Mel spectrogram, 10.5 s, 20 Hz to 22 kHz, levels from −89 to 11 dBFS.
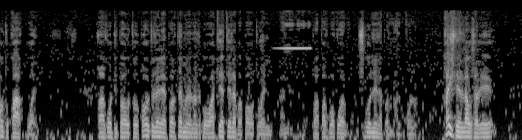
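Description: Throughout the clip, overdone noise removal is at work: a noise reduction stage set far too aggressively pulls individual frequency bands down or out whenever they sit near its noise estimate. The background drops and breaks up into twinkling specks.

From 5.44 to 6.24 s, a loudspeaker feedback squeal appears when the microphone hears its own loudspeaker and the loop gain tops unity at 5.3 kHz. That tone swells over roughly a third of a second to sit around 5 dB above the speech, then stops just before "pa pagopago isikonela pa".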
